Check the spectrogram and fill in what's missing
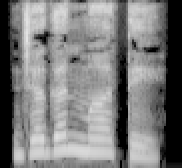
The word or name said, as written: ಜಗನುಮಾತೆ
